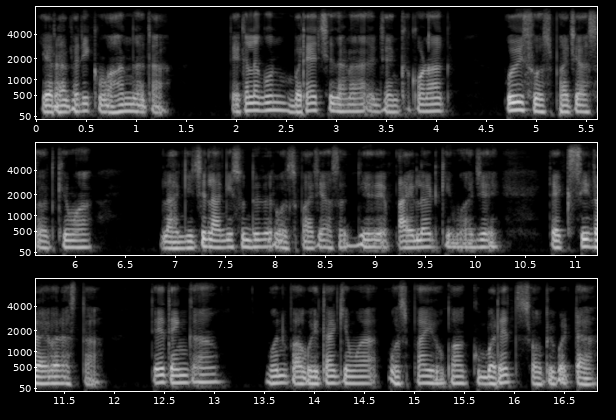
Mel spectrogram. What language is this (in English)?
Konkani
